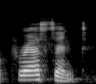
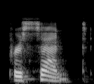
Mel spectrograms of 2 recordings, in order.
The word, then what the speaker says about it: present: where the stress is on the first syllable, this will be considered as a noun in part of speeches. So when we say it's a noun, the explanation here is that it means as a gift or something given. So present. But when we say it's a verb, which means which means to show or give something, the stress shifts to the second syllable.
